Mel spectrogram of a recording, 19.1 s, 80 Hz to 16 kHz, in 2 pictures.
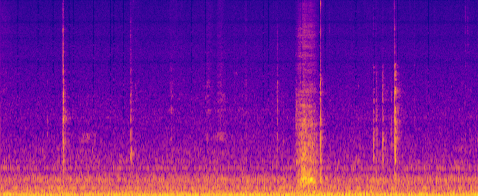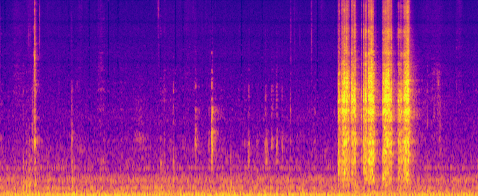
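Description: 3D-printed PLA puzzle-box parts being handled and pressed together, with a few light plastic clicks, then near the end four quick, loud scraping strokes of plastic on plastic, over a steady low hum.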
